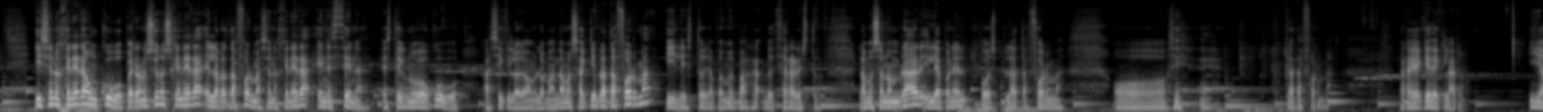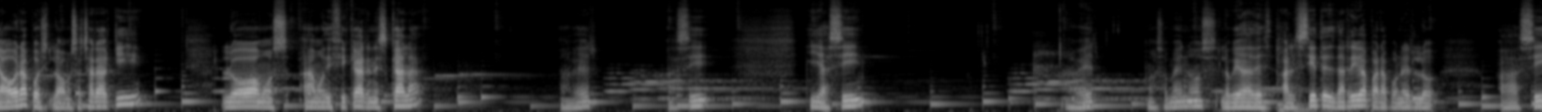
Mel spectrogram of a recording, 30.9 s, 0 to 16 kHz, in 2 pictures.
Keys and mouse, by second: 2.9 click, 4.5-6.0 drag, 8.1 click, 8.3-13.7 drag, 16.0 click, 18.4-20.4 drag, 22.1 click, 23.6-25.4 drag, 26.0-27.4 drag, 28.2 KP_7, 29.7-30.8 drag.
